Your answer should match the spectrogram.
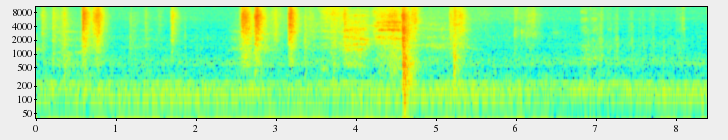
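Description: Handling noise as a man shifts his grip on and works a wrapped steel bar: a few short knocks and rustles, the loudest a sharp thump about halfway through, over a steady low hum.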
